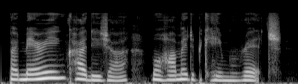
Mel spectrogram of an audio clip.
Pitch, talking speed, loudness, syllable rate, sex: 215 Hz, 120 wpm, -16 LUFS, 5.3 syllables/s, female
